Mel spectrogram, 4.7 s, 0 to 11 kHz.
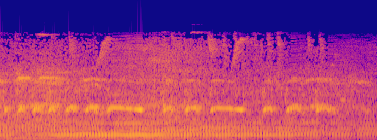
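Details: Four young competition singing zebra doves, about 3.5 to 4 months old, produce a long rippling coo: evenly spaced soft tonal notes at about three to four per second, over a low steady hum and faint higher chirps.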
